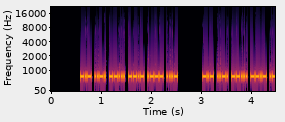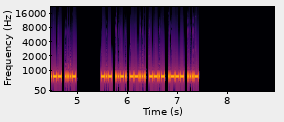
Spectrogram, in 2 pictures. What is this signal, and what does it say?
Morse code, heard as a keyed tone, about 46 wpm, 700 Hz. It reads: KF7QJV KF7QJV KF7QJV
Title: USA Call Signs - 6 Characters - Repeated 3x - 50wpm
